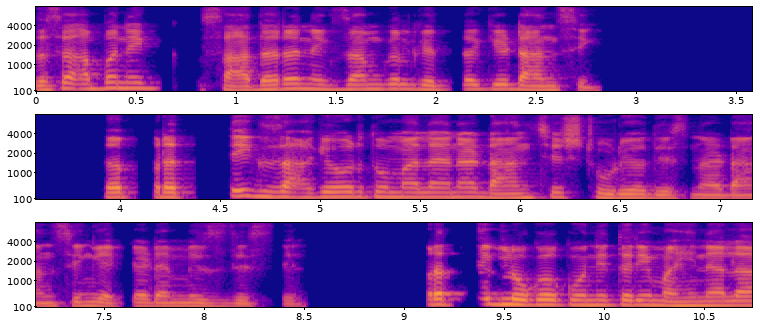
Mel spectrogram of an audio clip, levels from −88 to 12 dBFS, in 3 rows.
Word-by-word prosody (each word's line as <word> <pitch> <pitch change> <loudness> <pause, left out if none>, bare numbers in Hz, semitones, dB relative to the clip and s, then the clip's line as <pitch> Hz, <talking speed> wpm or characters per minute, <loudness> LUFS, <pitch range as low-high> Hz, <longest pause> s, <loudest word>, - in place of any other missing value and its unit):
जसं 140 +7 +2
आपण 185 +3 0
एक 190 -1 -1 0.2
साधारण 150 +7 +1
एक्झाम्पल 160 +2 -2
घेतलं, 150 +1 -3
की 160 0 0
डान्सिंग 135 -7 0 1.1
तर 160 - +6 0.2
प्रत्येक 165 +4 +3
जागेवर 170 0 +1
तुम्हाला 165 -1 +1
आहे 160 - +2
ना, 165 0 +3
डान्सचे 140 +3 -1
स्टुडिओ 135 -4 -1
दिसणार. 120 -1 -4
डान्सिंग 115 +4 -3
अकॅडमीज 120 -1 -3
दिसतील. 105 -1 -7 0.6
प्रत्येक 185 +1 +2
लोकं 175 -1 +6
कोणीतरी 165 -1 +1
महिन्याला 150 +2 +3
155 Hz, 135 wpm, -22 LUFS, 130-170 Hz, 1.1 s, तर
